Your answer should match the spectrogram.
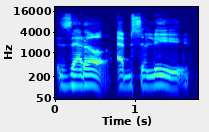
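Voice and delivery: Zero Absolu in a self-mocking French accent. Shown as a demonstration. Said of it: "with my awesome French accent".

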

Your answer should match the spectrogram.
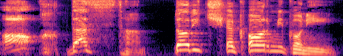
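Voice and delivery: sharp high yelp of pain, then a complaint; pained cry. A narrator's reading. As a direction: cry out as the needle bites. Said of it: "پهلوان فریاد زد".

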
